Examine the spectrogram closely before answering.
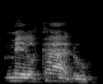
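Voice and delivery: "mercado" said as "melcado"; "mercado" mispronounced with an L before the c; learner's L for R. Retold or imitated. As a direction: imitate the mistake, "mercado" with L replacing R. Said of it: "no es con L".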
